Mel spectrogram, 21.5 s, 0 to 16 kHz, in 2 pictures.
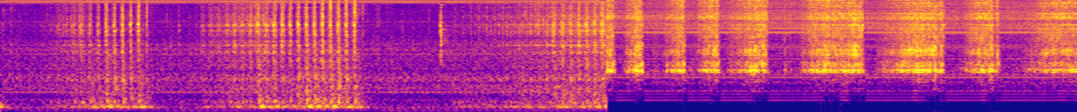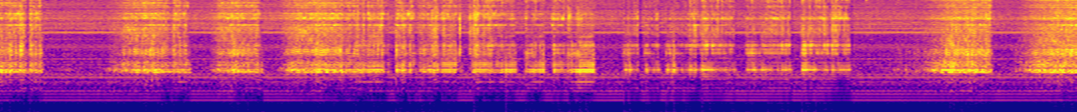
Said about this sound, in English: We're going to be turning at 750 RPM, 1/2 inch ball gouge,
